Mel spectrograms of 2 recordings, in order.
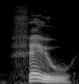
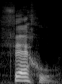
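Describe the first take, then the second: First: The vowels run together with no h sound. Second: An h sound separates the two vowels. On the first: It is the true Halion form. "without the H" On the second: It is an older, archaic form. "if you pronounce it with the H"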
